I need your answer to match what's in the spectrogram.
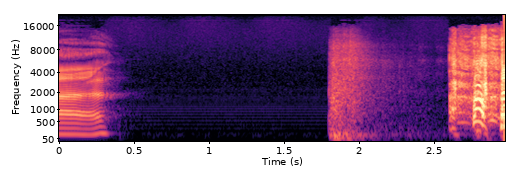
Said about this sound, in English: The cat just opened the door. That's the door slamming.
